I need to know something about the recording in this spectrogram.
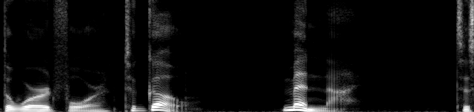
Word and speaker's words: Mennäänkö: To say let's go, we say menan. Say that for me. Menan. Good. Now, to make it a question, shall we go? The formal way is to add G at the end.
